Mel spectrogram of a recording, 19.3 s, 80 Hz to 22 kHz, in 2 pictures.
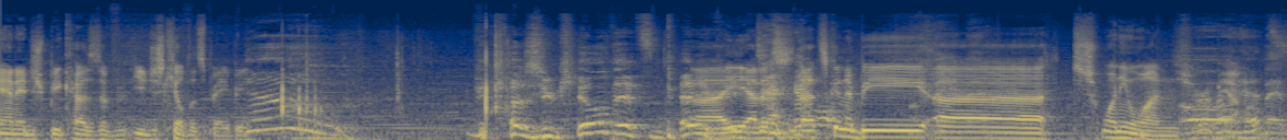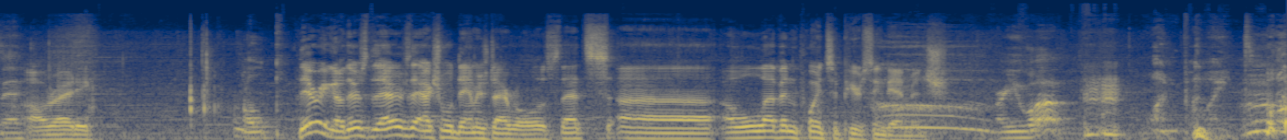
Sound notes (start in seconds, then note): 16.5 gasp; 18.5 whispers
